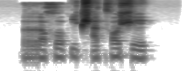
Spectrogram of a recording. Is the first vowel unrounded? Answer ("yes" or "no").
no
